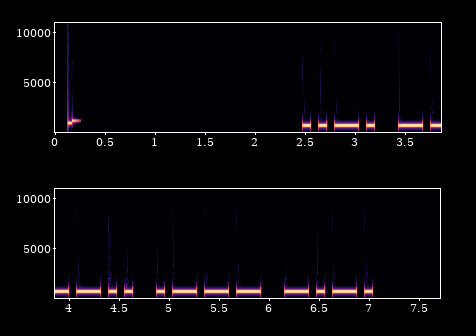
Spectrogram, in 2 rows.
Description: Morse code, heard as a keyed tone, about 15 wpm, 700 Hz. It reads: F8JC
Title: DXCC-100 Call Signs - 4 Characters - Repeated 2x - 15wpm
